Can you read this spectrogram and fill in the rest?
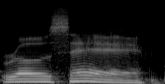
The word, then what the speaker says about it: rosé: Firestone Walker Bretta Rosé. Let's see. Bretta Rose. There's an accent on there. So I'm pronouncing it. I'm pronouncing it as a rosé. A rosé.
